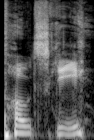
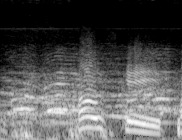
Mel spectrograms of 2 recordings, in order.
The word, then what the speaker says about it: Putski: And I like the way Marty pronounces it, Potski. – Yes, just blatantly. Doesn't even correct him. – Ladies and gentlemen, Ivan Putski.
